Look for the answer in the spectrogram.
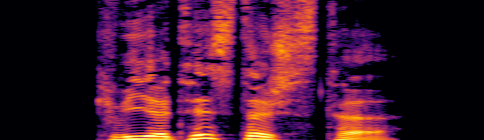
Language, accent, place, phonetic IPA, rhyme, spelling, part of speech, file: German, Germany, Berlin, [kvieˈtɪstɪʃstə], -ɪstɪʃstə, quietistischste, adjective, De-quietistischste.ogg
- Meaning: inflection of quietistisch: 1. strong/mixed nominative/accusative feminine singular superlative degree 2. strong nominative/accusative plural superlative degree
